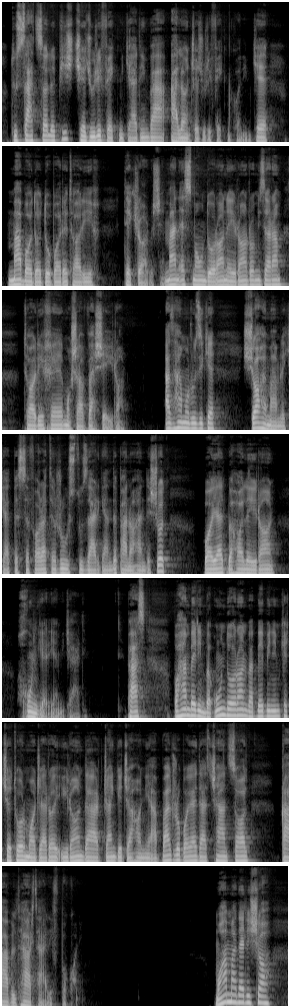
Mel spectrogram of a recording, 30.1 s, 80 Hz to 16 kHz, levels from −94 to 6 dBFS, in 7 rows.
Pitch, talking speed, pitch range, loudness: 110 Hz, 155 wpm, 100-125 Hz, -25 LUFS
